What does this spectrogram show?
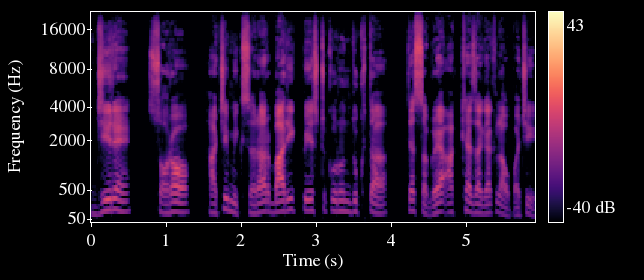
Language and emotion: Goan Konkani, neutral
